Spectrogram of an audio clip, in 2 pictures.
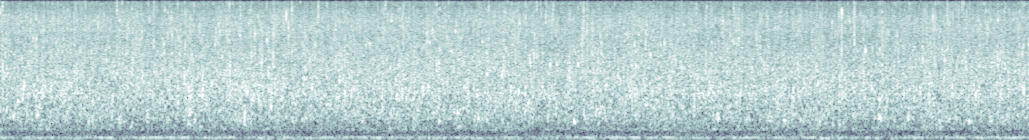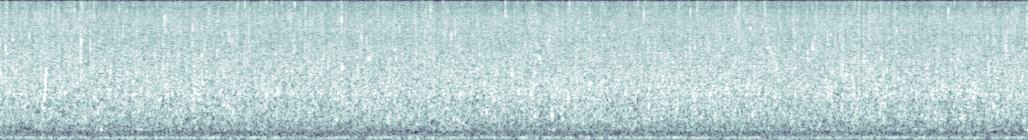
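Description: A steady, continuous babble of flowing stream water, even and unbroken throughout, with a soft hissing wash and no voices or other sounds.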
